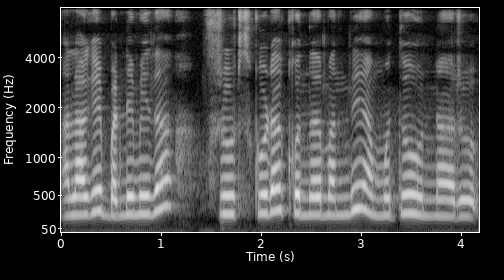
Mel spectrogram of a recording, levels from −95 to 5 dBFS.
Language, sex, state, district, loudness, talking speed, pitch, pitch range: Telugu, female, Andhra Pradesh, Annamaya, -17 LUFS, 100 wpm, 245 Hz, 230-280 Hz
